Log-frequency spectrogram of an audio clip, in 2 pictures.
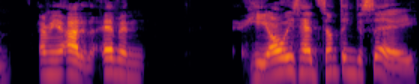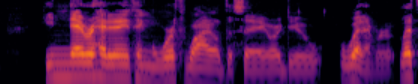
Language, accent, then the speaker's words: English; San Francisco, California, United States; Grant is from my hometown, San Francisco.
